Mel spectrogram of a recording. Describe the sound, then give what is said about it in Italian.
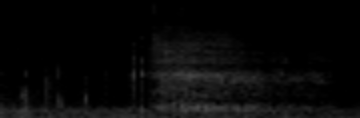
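Close-up chewing with wet, crunchy mouth sounds and a brief louder crunch partway through, steady and intimate with no talking. “Ma allo stesso tempo sentire qualcuno che mastica mi fa lo stesso effetto di sentire dal vivo qualcuno nell'orecchio che mastica.”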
